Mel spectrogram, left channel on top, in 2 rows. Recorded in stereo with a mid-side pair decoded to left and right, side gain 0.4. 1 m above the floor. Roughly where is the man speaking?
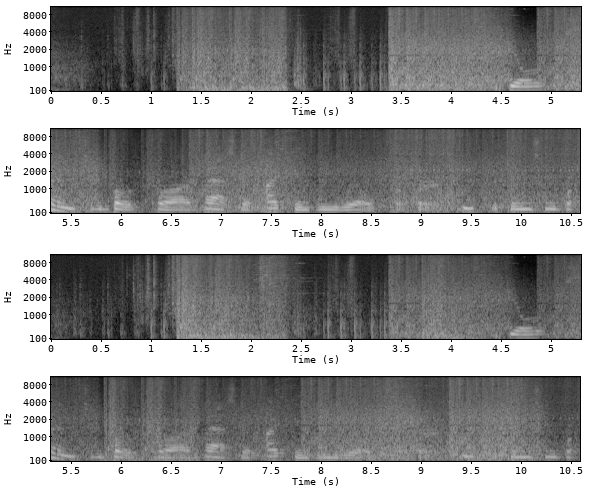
Ahead left.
